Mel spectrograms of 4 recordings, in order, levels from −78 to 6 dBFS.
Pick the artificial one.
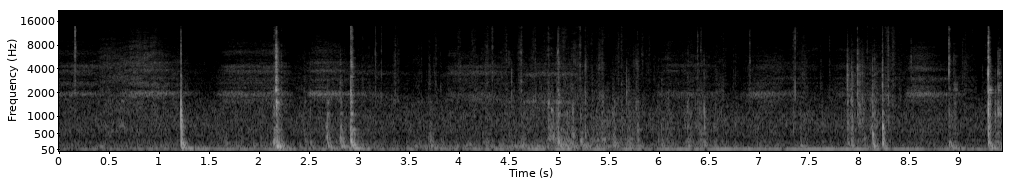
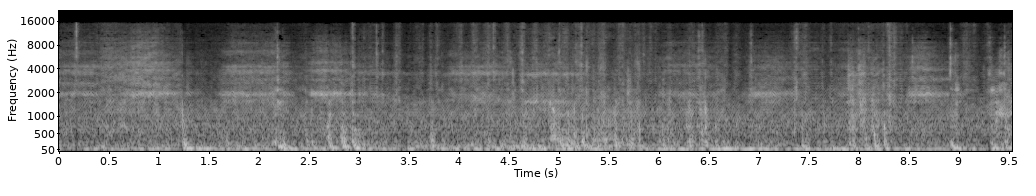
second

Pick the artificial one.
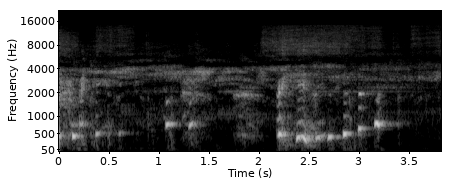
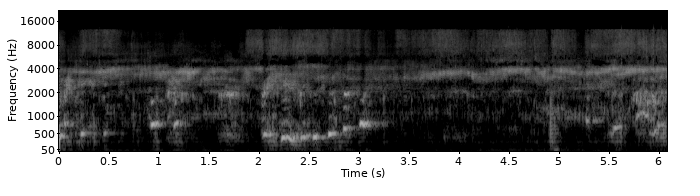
second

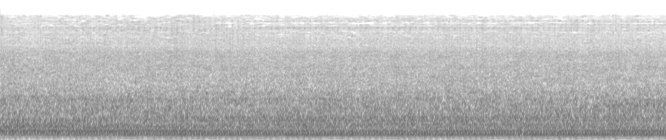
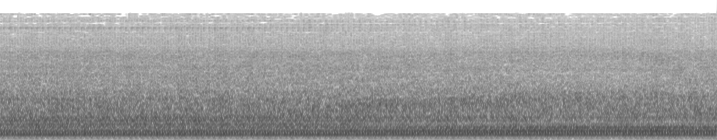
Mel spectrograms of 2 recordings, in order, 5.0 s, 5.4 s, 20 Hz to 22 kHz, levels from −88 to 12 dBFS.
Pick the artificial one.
first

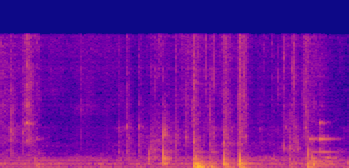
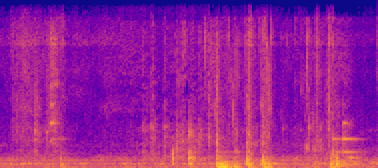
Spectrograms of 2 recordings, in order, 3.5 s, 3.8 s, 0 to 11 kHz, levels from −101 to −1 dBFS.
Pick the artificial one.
first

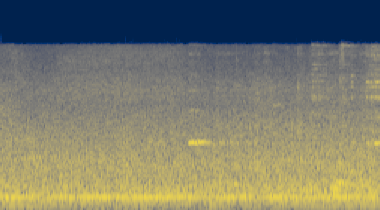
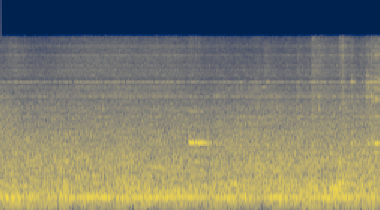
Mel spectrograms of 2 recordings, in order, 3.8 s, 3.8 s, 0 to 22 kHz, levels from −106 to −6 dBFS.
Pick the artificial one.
second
